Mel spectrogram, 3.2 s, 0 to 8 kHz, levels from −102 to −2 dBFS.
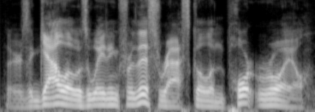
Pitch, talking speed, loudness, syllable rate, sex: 110 Hz, 190 wpm, -19 LUFS, 4.7 syllables/s, male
